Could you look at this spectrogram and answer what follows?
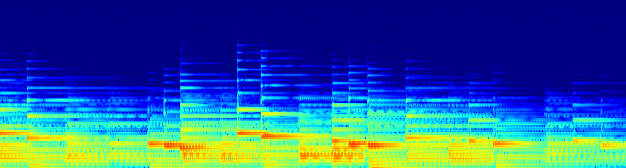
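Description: Background music: a gentle solo piano melody over slow bass notes.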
